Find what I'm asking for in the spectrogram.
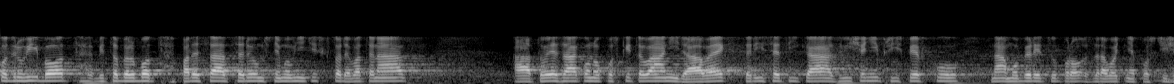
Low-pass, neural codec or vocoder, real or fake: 3.6 kHz; none; real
